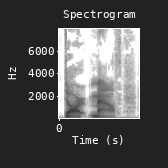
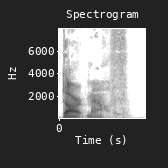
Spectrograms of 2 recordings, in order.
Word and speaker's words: Dartmouth: This is dart mouth. However, it's not pronounced dart mouth. It's pronounced Dartmouth. So that M-O-U-T-H stops being mouth because it's the ending of a word. It's not the word mouth.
